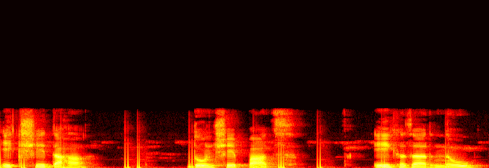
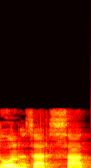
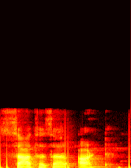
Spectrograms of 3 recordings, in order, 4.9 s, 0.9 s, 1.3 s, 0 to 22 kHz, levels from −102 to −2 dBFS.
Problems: background sounds at intervals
